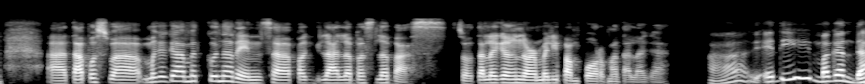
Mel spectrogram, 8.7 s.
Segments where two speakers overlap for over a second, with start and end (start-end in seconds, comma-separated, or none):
none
